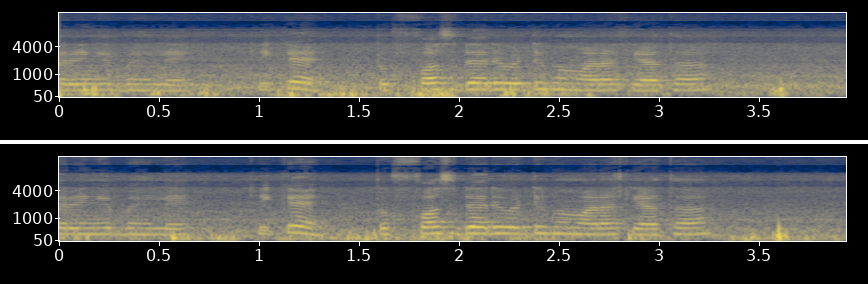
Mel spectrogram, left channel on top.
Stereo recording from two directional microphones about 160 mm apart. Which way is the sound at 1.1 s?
35° right (ahead or behind).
